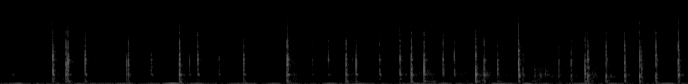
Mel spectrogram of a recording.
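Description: A cardboard tissue box is tapped with long nails in a quick, irregular series of short, dry taps. Each tap is a crisp click with a hollow midrange tone and bright edges that dies away at once, over a quiet background hiss.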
